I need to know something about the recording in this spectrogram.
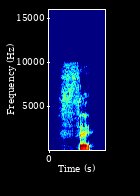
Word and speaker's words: fait: Il, masculin, and then elle, féminin, fait. Final T, not pronounced.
